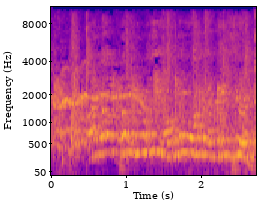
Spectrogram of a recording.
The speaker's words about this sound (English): Then give yourself a round of applause for showing up on a Wednesday night and supporting live comedy.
